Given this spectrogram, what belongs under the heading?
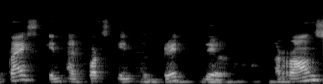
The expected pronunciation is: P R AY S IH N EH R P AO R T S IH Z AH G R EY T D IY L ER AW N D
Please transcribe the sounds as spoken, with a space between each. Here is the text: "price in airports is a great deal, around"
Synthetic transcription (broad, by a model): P R AY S IH N EH R P AO R T S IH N AH G R EY T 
